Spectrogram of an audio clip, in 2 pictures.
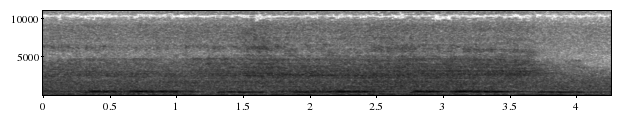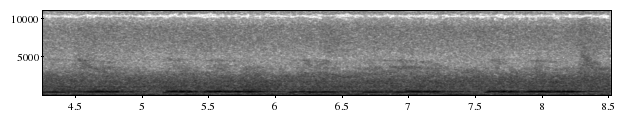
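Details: Oriental turtle dove singing just outside a window, giving a steady run of low, hoarse coos in paired rising and falling notes, repeated without pause against a steady low hum.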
